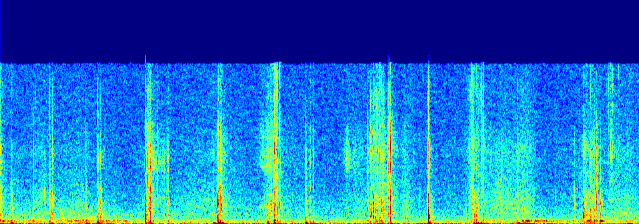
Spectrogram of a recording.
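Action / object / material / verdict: tap / plastic lotion pump bottle / plastic / none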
